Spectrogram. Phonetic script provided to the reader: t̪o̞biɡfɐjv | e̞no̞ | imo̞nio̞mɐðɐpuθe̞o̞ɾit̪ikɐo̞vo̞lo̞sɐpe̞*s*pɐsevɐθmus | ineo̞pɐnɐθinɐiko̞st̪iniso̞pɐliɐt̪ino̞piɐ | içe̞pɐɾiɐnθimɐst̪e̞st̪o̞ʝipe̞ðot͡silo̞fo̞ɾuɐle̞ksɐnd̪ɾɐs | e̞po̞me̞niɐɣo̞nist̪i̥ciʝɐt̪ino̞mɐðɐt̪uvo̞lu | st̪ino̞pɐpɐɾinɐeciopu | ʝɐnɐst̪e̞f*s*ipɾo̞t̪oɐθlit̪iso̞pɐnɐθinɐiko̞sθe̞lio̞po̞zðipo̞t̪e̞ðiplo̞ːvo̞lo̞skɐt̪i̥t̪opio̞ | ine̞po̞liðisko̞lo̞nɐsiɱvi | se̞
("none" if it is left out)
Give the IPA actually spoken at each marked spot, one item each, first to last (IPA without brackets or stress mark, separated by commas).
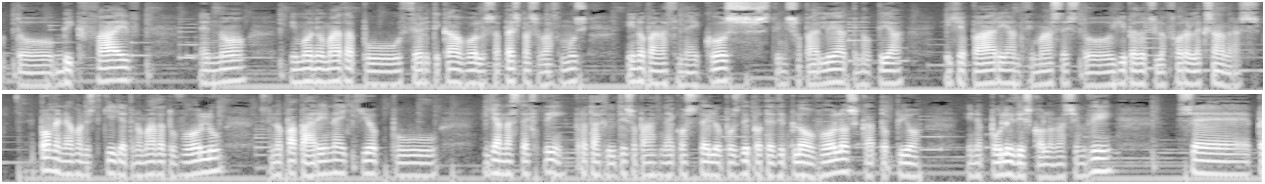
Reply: s, θ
